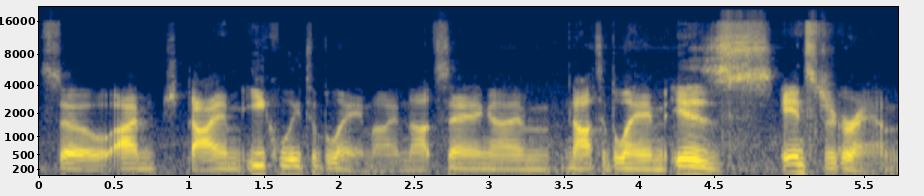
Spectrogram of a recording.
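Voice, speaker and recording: Speaking at medium pitch with a fairly bright tone, a forties-aged record label and museum owner gives a candid, casual interview, bluntly airing opinions and cursing frequently.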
